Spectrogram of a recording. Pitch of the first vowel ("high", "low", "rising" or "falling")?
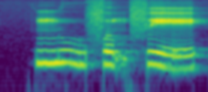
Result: low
